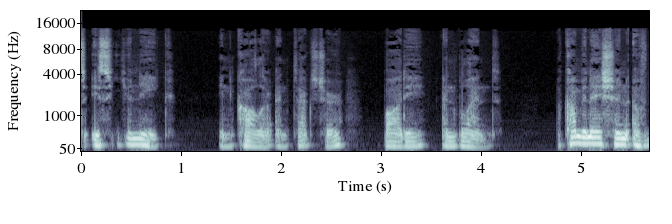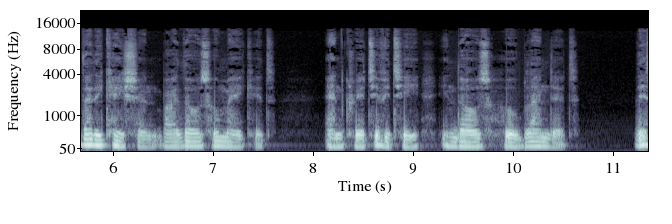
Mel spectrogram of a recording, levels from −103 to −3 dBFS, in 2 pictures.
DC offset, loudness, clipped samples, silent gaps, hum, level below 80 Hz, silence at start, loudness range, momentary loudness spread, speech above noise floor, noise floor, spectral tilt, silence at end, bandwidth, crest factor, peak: under 0.1%; -22 LUFS; under 0.1%; none; none; -48 dBFS; 0 s; 6 LU; 14 LU; 54 dB; -75 dBFS; -6 dB/octave; 0 s; 14 kHz; 18 dB; -4 dBFS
